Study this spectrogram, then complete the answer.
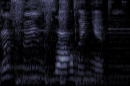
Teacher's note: նախորդ բառի վերջին բաղաձայնը միանում է հաջորդ բառի ձայնավորին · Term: liaison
